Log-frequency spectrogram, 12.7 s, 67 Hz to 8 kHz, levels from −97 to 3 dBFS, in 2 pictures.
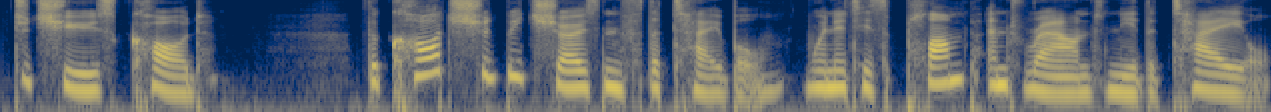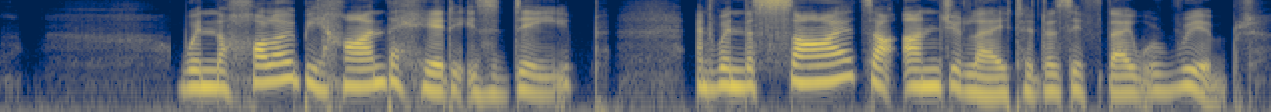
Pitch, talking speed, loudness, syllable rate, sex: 195 Hz, 180 wpm, -20 LUFS, 5.0 syllables/s, female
